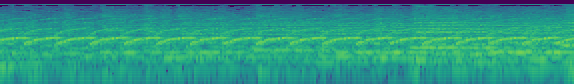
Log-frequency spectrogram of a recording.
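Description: Car alarm sounding: a fast, even run of warbling chirps, about five a second. It is set off as the sedan's door is opened.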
